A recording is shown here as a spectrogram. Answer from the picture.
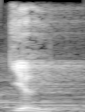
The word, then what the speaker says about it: giới: Gặp những chữ cần kiên cử thì phải nên để ý như giái, đọc là giới.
